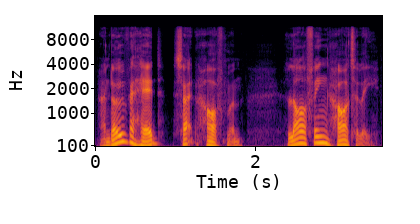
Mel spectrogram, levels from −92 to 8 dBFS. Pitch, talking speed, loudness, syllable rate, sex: 125 Hz, 100 wpm, -17 LUFS, 4.2 syllables/s, male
